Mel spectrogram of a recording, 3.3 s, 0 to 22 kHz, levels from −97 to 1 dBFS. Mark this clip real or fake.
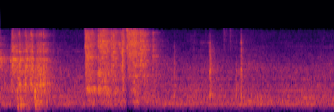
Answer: real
